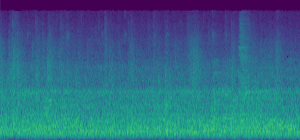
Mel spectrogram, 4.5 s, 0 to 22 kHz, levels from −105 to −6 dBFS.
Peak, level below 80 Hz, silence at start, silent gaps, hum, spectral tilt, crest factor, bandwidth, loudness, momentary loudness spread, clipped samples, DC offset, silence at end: -24 dBFS; -72 dBFS; 0 s; none; none; -6 dB/octave; 14 dB; 16 kHz; -38 LUFS; 2 LU; under 0.1%; under 0.1%; 0 s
